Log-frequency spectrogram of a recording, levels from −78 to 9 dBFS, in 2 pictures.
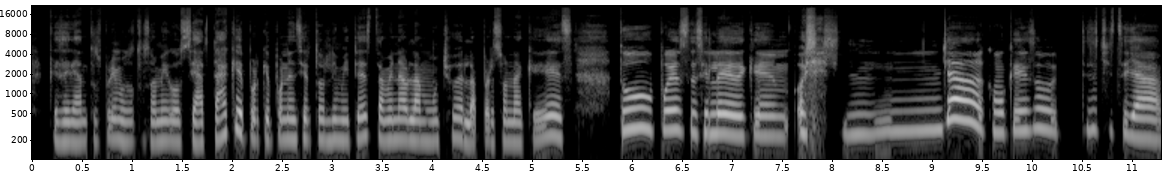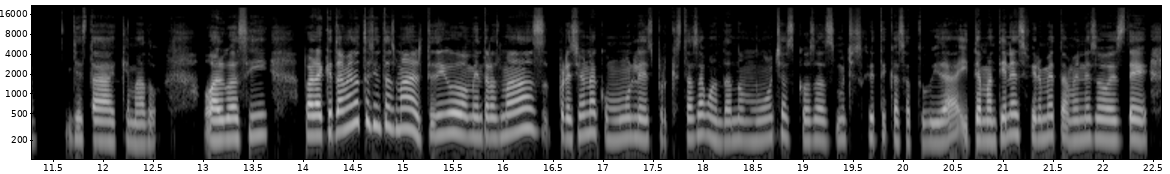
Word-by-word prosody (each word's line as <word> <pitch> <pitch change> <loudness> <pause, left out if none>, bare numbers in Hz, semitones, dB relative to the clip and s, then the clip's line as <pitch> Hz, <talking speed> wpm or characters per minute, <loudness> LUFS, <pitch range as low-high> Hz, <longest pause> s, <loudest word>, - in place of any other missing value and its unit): que 180 - -9
serían 185 0 -3
tus 190 -1 -16
primos 200 -2 -5
o 185 - -11
tus 195 0 -12
amigos, 190 0 -3
se - - -1
ataque 215 +9 0
porque 200 -4 -6
ponen 205 +1 -4
ciertos 205 0 -6
límites, 205 +3 -4
también 205 -2 -3
habla 200 -1 +1
mucho 190 +3 -8
de 205 - -3
la - - -1
persona 185 0 -4
que 230 +6 -1
es. 215 - -2 0.4
Tú 295 +1 +3
puedes 285 -1 +3
decirle 255 -1 +2
de 240 -2 +6
que: 230 0 -2
"Oye, 260 0 +6 0.2
mm, 270 +3 -6
ya, 400 0 +8
como 260 -1 -2
que 275 +1 0
eso, 290 0 -2 0.3
ese 285 +1 -7
chiste 275 -1 -7
ya 215 -3 +3 0.3
ya 215 - -7
está 195 -2 +3
quemado", 175 -2 -6 0.4
o - - +6
algo 200 +1 +7
así, 230 +3 -1 0.3
para 235 0 +8
que 255 +2 -1
también 280 +5 +4
no 370 - +3
te 385 - -1
sientas 325 -2 -1
mal, 290 -6 +4
te - - -8
digo, 245 0 +3
mientras 220 -1 -1
más 270 +4 +3
presión 235 +2 -1
acumules, 210 -3 -2
porque - - -14
estás 210 +1 -4
aguantando 200 -4 -3
muchas 205 +3 -5
cosas, 195 -1 -4
muchas 205 0 -8
críticas 195 -2 -7
a - - -5
tu 180 +1 -15
vida, 185 +1 0
y - - -4
te 200 +1 +2
mantienes 220 +5 +1
firme 210 +2 -2
también 200 -1 -4
eso 210 -1 0
es 195 -1 -1
de 200 -2 +3
215 Hz, 190 wpm, -24 LUFS, 200-255 Hz, 0.4 s, ya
